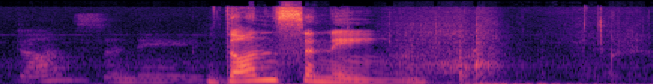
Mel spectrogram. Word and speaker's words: Dunsinane: Pronunciation. Dunsinane.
